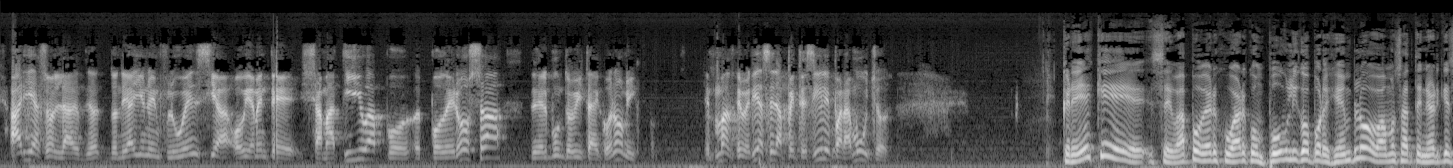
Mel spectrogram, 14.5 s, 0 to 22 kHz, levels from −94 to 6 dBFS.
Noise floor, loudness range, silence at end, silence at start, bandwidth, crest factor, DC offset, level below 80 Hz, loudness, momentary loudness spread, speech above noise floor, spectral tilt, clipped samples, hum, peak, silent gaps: -47 dBFS; 6 LU; 0 s; 0 s; 15.5 kHz; 16 dB; under 0.1%; -44 dBFS; -16 LUFS; 10 LU; 31 dB; -4 dB/octave; under 0.1%; 50 Hz at -50 dBFS; 0 dBFS; none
